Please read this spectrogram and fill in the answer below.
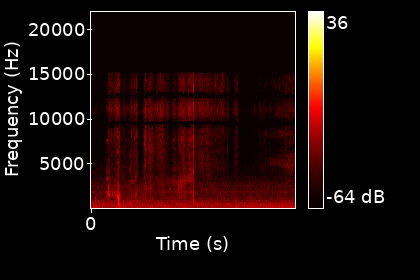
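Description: Faint rustling of sheets of scrapbook paper being handled and laid on a paper scoring board, with a couple of light taps about half a second in.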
